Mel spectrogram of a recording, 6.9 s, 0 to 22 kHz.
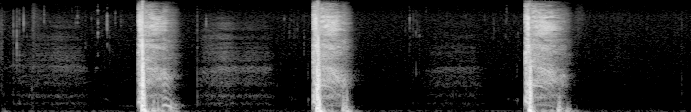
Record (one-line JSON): {"three_cough_length": "6.9 s", "three_cough_amplitude": 32768, "three_cough_signal_mean_std_ratio": 0.17, "survey_phase": "alpha (2021-03-01 to 2021-08-12)", "age": "45-64", "gender": "Female", "wearing_mask": "No", "symptom_none": true, "smoker_status": "Never smoked", "respiratory_condition_asthma": false, "respiratory_condition_other": false, "recruitment_source": "REACT", "submission_delay": "2 days", "covid_test_result": "Negative", "covid_test_method": "RT-qPCR"}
